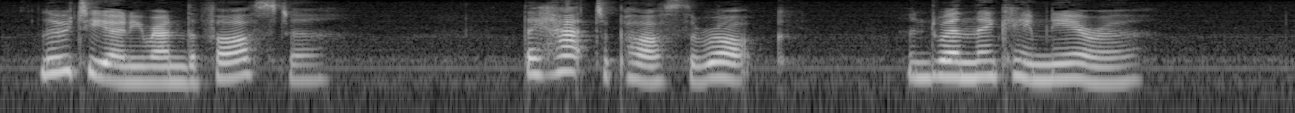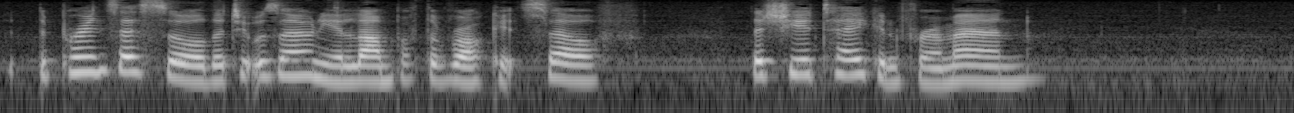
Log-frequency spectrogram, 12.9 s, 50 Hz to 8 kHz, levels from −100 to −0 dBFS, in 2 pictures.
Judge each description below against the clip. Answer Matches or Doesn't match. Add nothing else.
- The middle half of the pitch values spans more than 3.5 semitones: Matches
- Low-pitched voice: Doesn't match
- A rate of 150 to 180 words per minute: Matches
